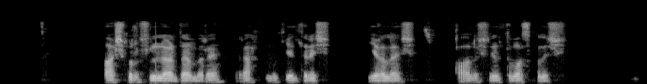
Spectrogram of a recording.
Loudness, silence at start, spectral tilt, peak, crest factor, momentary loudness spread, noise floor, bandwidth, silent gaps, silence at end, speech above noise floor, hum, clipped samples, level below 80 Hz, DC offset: -21 LUFS; 1.05 s; -3.5 dB/octave; -2 dBFS; 22 dB; 9 LU; -89 dBFS; 8 kHz; 3.34-3.67 s, 4.42-4.54 s; 0.85 s; 68 dB; none; under 0.1%; -58 dBFS; under 0.1%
